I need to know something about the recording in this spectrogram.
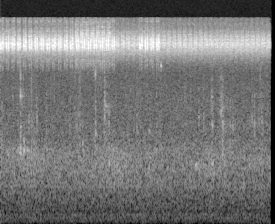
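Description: Crickets chirping in a steady, high-pitched, fast-pulsing chorus, with a few faint clicks. It cuts off suddenly at the very end.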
